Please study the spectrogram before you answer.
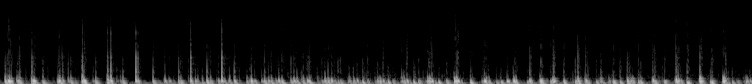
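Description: Long nails tap rapidly and unevenly on a large, round, thin translucent plastic container lid held in front of the microphone. Each tap is a short, dry click with a hollow, low-pitched thump that dies away almost instantly, and the strongest taps carry brief bright ticks. The taps run continuously at about four per second.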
